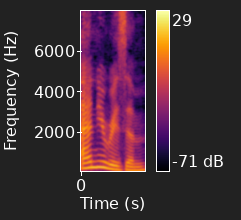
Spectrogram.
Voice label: "aneurysm", English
